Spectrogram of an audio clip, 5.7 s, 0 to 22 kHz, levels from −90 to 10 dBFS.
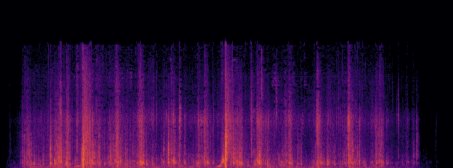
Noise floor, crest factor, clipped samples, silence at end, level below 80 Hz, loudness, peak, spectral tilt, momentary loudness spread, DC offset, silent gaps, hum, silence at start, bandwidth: -56 dBFS; 34 dB; under 0.1%; 0.45 s; -64 dBFS; -32 LUFS; 0 dBFS; -2 dB/octave; 16 LU; under 0.1%; none; none; 0.25 s; 17 kHz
